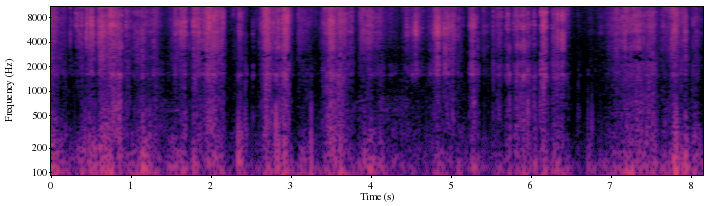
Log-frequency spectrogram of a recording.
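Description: Fingernails scratch and carve into the top surface of a solid bar of soap resting on a mesh mat. Dense, dry scraping and crackling strokes come in quick, uneven bursts with a bright, hissy edge and a soft low rumble underneath.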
